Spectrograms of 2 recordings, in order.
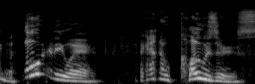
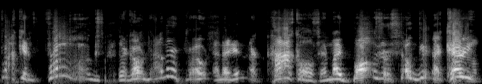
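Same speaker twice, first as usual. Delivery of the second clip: high, ranting voice, getting louder; hammed-up conspiracy host; Alex Jones; 5 semitones higher, 7 dB louder than usual. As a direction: build a strained, absurd rant. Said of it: "Alex Jones goes nowhere".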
